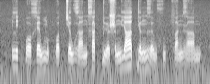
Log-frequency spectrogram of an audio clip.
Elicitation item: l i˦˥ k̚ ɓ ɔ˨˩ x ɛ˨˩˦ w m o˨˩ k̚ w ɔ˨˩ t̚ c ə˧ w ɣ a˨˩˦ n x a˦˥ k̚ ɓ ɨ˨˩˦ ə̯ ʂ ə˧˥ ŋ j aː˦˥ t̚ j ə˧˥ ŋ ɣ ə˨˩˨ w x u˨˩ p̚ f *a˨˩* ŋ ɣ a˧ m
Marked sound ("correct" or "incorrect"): incorrect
